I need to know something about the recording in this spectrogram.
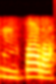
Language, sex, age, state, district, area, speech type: Malayalam, female, 30-45, Kerala, Wayanad, rural, conversation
